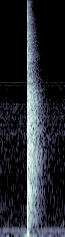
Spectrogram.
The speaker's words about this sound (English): That was me killing a bug.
